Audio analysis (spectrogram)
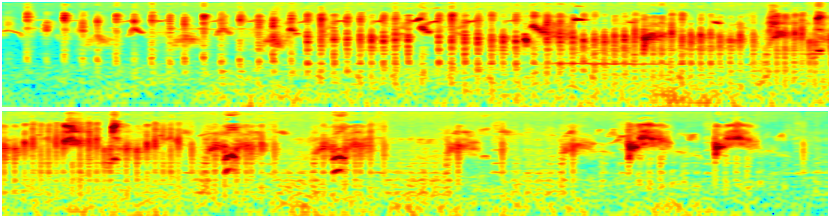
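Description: A songbird's song mimicking an old two-stroke engine slowly starting up, a rapid run of mechanical-sounding pulses that quickens and then breaks into bright scattered chirps and whistles, fairly faint and alone.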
